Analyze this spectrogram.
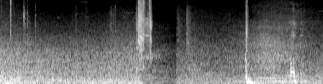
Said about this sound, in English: He plays Prop Joe. The man who just drove away in the car.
